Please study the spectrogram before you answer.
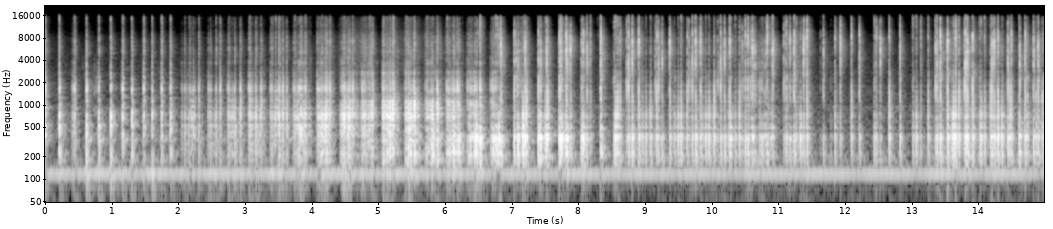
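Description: Fingers tap a wooden desk fast and aggressively, with scratching on the wood. Roughly ninety short, dry knocks come in a rapid, uneven stream, each dying away almost at once. A steady low hum sits underneath throughout.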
